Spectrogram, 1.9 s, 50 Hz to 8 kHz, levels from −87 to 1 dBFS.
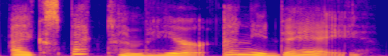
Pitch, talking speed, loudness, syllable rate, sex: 215 Hz, 185 wpm, -19 LUFS, 5.2 syllables/s, female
